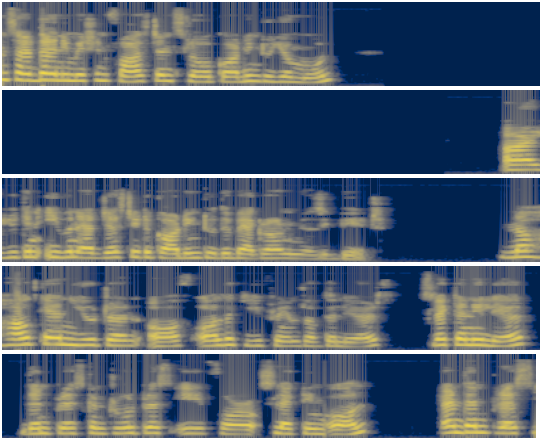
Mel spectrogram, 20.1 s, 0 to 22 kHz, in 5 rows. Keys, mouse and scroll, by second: 6.6 space, 7.1 click, 10.9 click, 11.7 click, 12.3 space, 12.8 click, 14.0 ctrl+Num_Lock, 14.3 ctrl+a, 15.3 click, 16.4 ctrl+a, 19.8-20.1 typing.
